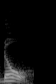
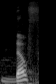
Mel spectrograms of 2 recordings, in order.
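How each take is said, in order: First: The word ends in a long o sound. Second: The word ends in an f sound. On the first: The speaker calls it right. "English language में बोलते हैं डो" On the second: The speaker calls it wrong. "इसे आप डफ नहीं बोल सकते हो"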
